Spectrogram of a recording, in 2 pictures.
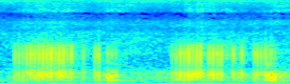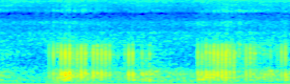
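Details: Two domestic cats purring at the same time indoors; low rumbling purr in rhythmic bursts, each lasting about a second and swelling and fading, with steady quiet pauses between breaths.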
